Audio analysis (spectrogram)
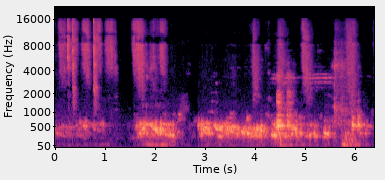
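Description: Pigeons coo in several loud, close bursts of throaty, rolling calls separated by short pauses.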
